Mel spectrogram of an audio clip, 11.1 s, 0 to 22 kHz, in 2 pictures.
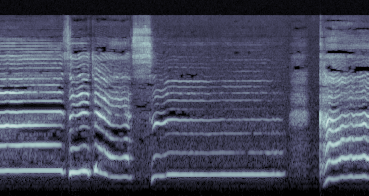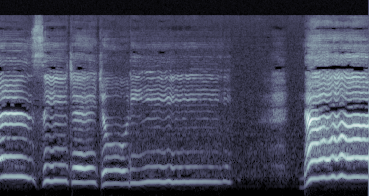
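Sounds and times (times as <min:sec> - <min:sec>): woman singing unaccompanied: 0:00.0 - 0:09.1, 0:10.1 - 0:11.0.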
